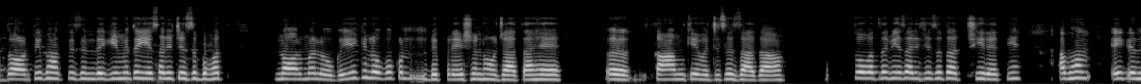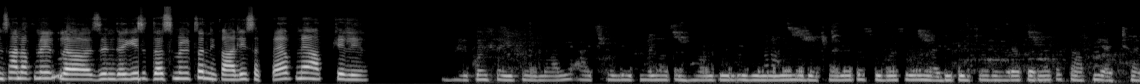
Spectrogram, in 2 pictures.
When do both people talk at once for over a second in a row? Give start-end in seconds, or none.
none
